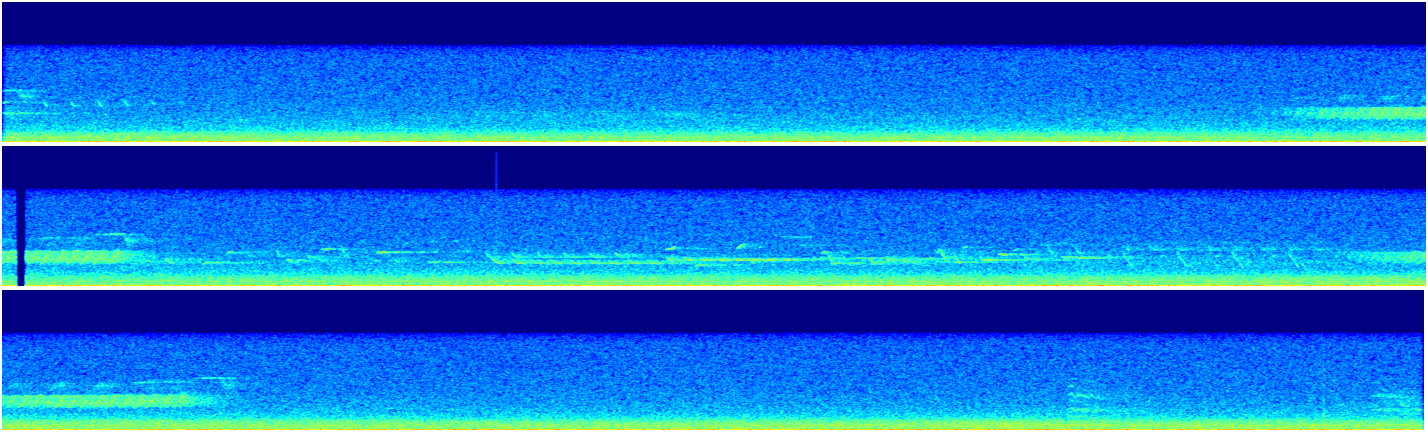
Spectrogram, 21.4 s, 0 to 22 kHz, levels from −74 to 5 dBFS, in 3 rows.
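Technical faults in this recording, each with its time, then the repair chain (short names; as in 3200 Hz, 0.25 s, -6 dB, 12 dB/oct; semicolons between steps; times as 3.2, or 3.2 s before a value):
7.19–7.24 gap 49 ms
9.59 gap 2.6 ms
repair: interpolate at 7.19, 49 ms; interpolate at 9.59, 2.6 ms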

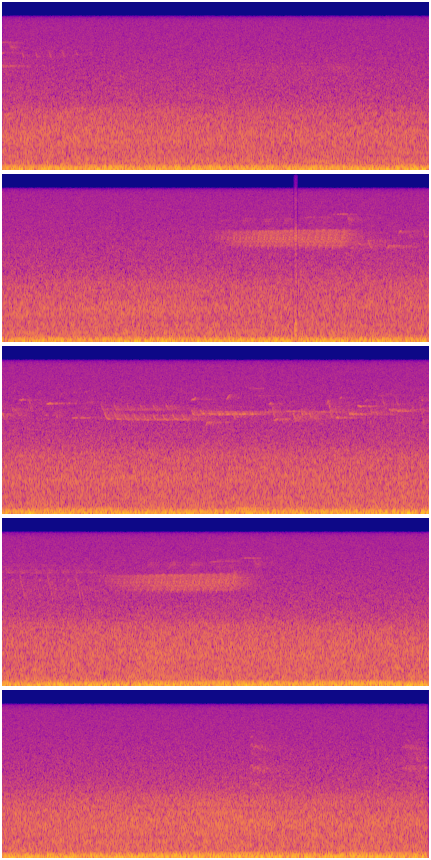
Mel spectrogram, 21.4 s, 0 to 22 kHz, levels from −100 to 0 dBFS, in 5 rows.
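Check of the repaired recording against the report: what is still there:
none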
